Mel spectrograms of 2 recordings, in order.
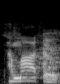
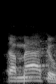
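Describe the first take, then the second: First: The t has a light breathy burst. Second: The t is said without a breath burst. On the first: "but वो बोलते हैं टमाटो" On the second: "हम कहते हैं टमाटो"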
